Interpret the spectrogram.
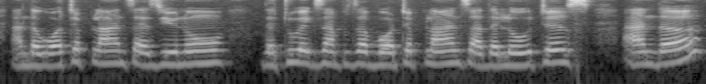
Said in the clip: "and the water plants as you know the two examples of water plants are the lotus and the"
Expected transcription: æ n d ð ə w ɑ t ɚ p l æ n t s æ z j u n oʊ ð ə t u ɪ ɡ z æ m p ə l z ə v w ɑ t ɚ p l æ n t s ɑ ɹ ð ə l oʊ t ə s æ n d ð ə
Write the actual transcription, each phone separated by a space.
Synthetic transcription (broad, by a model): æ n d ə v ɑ t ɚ p l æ n t s æ z j u n oʊ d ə t u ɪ ɡ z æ m p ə l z ə v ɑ t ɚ p l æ n t s ɑ ɹ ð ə l oʊ t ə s æ n d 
